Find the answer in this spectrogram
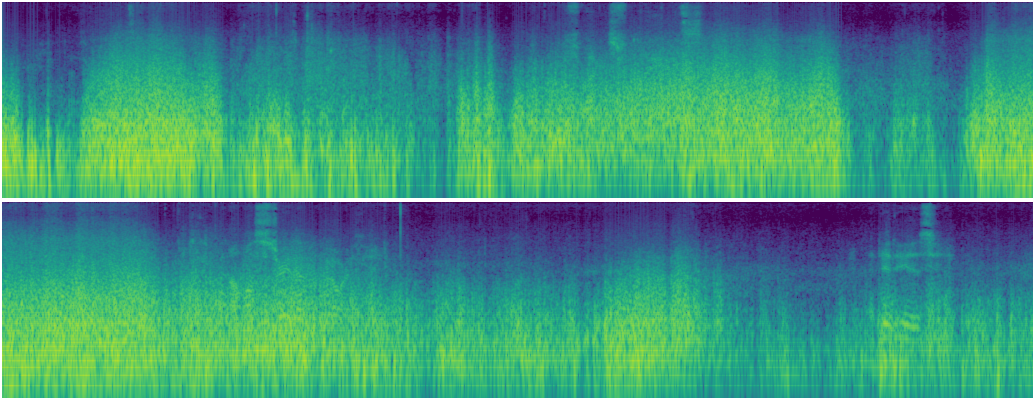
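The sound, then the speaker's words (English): Harsh, sharp wind buffets the microphone outdoors as a person walks past a park, out of the lee of trees, a loud, rumbling roar that surges in gusts for about twenty seconds, dropping briefly into short lulls before blasting back in. “Okay, now that's a sharp wind.”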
